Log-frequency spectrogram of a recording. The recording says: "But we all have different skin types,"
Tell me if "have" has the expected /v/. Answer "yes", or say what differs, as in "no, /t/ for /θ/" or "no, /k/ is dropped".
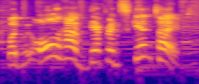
yes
